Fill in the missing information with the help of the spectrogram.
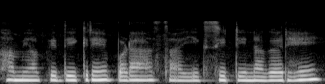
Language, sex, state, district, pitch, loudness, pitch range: Hindi, female, Assam, Sonitpur, 195 Hz, -14 LUFS, 185-200 Hz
